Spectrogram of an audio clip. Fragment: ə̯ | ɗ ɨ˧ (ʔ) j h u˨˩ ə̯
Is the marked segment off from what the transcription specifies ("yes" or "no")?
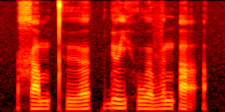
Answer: yes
